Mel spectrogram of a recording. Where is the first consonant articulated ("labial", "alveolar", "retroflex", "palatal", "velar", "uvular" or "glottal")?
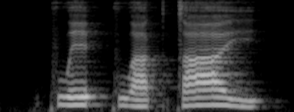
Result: velar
